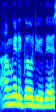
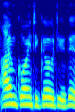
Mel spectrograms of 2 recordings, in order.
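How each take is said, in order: First: Going to is reduced to gonna. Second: Going to is said in full. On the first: "I'm gonna go" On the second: "I didn't say I'm going to go do this"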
